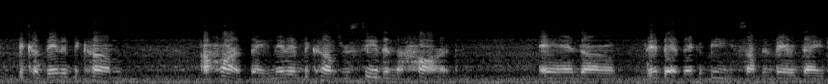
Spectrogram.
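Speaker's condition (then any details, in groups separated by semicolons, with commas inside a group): No condition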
